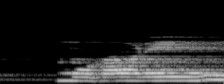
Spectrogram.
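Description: A man's voice chanting Punjabi Sufi poetry in long held notes. A sustained note fades away, and about half a second in a new one starts and is held steadily.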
